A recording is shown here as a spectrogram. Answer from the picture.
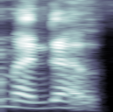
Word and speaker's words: Mendel: unquote father of genetics his name begins with m and it rhymes with zandel he was a monk and his name was gregor yes yeah gregor mandel now oftentimes people say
